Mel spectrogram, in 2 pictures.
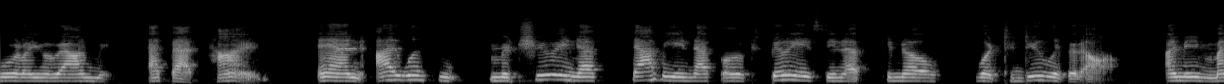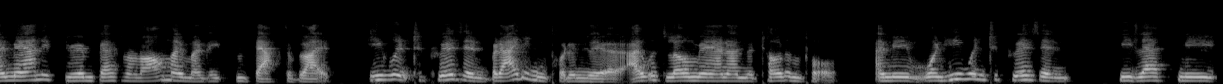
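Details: Dysarthric speech in cerebral palsy, heard in the real conversational speech of an adult woman.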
